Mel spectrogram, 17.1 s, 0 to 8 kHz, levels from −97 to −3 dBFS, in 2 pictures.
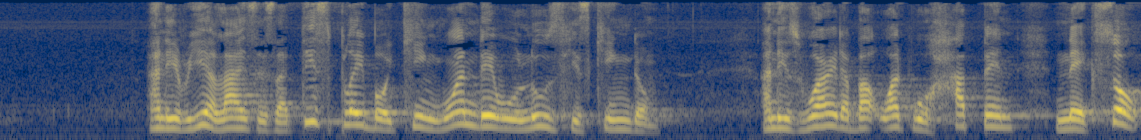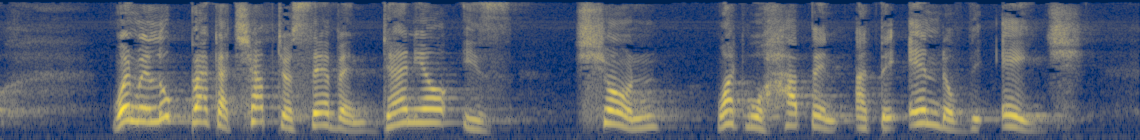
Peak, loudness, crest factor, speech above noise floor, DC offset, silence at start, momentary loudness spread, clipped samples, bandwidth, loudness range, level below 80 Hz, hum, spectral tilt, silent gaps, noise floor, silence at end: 0 dBFS; -22 LUFS; 22 dB; 41 dB; under 0.1%; 1.15 s; 12 LU; under 0.1%; 8 kHz; 5 LU; -78 dBFS; none; -4 dB/octave; none; -63 dBFS; 0.45 s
